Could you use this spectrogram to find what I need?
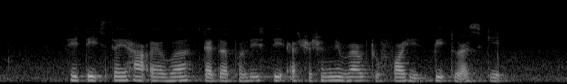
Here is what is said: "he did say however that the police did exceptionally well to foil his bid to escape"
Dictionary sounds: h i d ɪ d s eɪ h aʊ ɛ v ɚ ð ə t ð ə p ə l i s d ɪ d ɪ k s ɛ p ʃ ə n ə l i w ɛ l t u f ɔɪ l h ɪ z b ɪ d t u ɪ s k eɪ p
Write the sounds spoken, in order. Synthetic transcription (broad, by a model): h i d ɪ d s eɪ h aʊ ɛ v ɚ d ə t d ə p ə l i s d ɪ d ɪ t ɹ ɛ ʃ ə n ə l i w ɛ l t u f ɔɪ h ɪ s b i t u ɪ s k eɪ p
